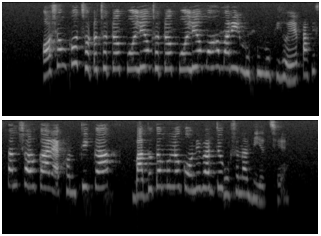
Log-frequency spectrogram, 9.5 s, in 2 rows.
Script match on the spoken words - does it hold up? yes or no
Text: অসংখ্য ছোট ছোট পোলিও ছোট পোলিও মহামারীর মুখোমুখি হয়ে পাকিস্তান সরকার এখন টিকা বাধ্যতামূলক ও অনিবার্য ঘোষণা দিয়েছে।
yes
